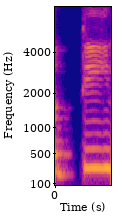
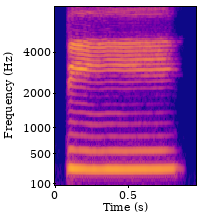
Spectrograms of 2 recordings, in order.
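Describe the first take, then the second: First: "ती" as a brief one-count syllable; short tee. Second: "ती" sustained for two counts, pitched higher; long tee. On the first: Teacher showing learners the wrong reading, short tee. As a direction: clip the ee of "ती" to a single beat. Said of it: "इसको ती नहीं पढ़ेंगे". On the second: Teacher modelling how long to stretch it, held tee. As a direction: draw out "ती" on a level note. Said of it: "दो हरकत जितना लंबा करना है". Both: Shown as a demonstration.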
